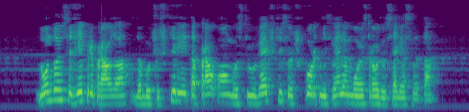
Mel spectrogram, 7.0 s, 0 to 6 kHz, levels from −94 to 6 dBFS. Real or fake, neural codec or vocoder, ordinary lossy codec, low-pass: real; none; MP3, 32 kbps; 5.4 kHz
